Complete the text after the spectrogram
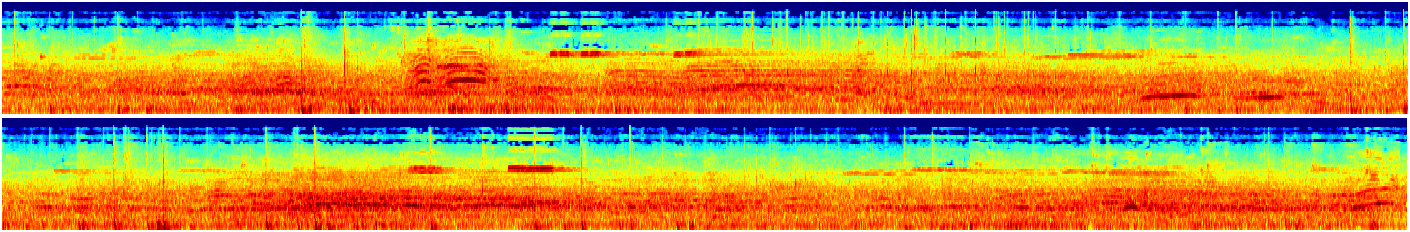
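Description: Players and spectators shout and chatter throughout a large echoing hall.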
